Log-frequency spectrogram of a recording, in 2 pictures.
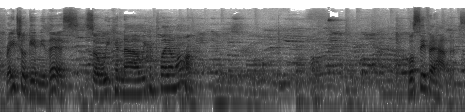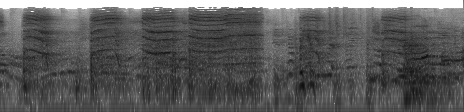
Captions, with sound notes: Rachel gave me this so we can, we can play along. We'll see if it happens. (engine whizzing)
